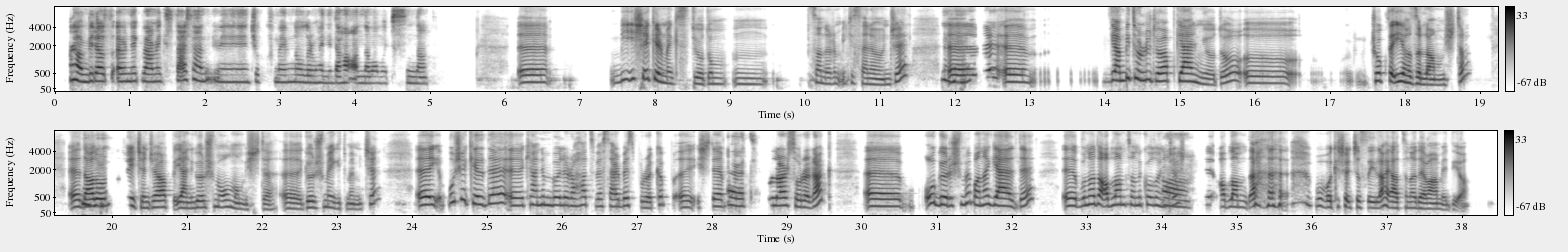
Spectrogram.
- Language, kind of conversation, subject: Turkish, podcast, Hayatta öğrendiğin en önemli ders nedir?
- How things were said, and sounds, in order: giggle; tapping; chuckle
